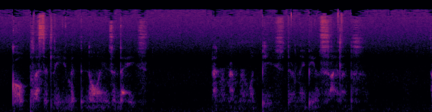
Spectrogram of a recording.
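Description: A man whispering in two phrases, with a pause of about a second and a half between them.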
